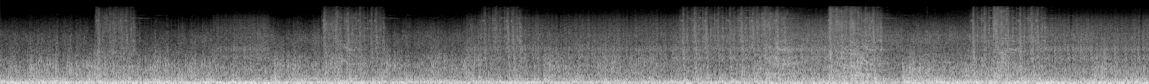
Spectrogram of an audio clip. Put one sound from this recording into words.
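A machine gun fires in short rattling bursts.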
